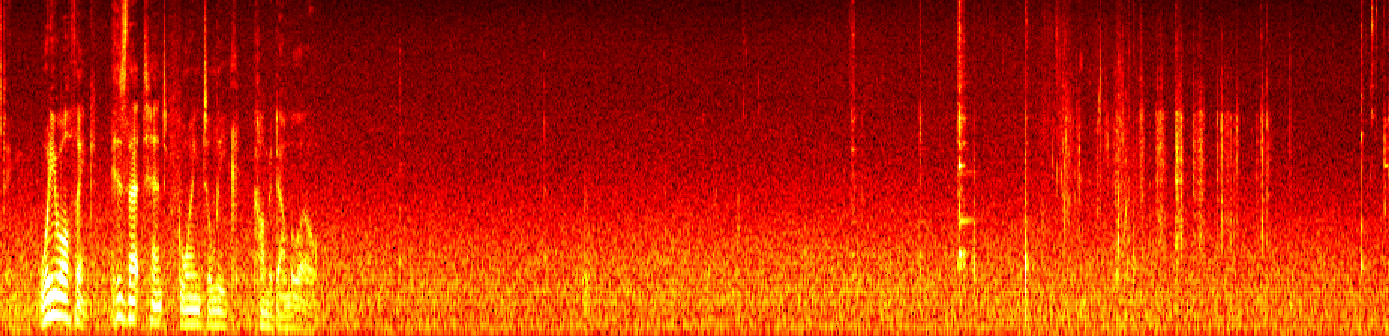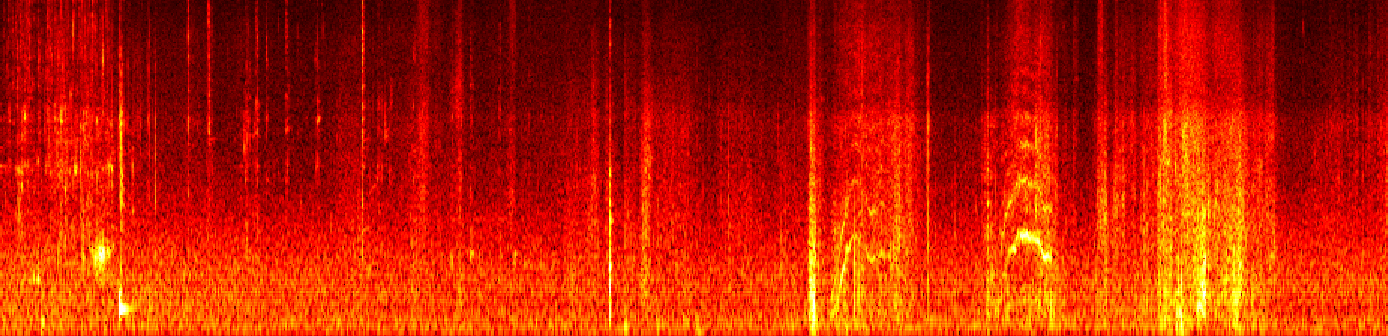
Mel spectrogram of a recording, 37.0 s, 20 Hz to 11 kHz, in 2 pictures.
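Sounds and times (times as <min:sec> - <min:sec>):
faint steady hiss: 0:00.0 - 0:37.0
camp gear clicks and knocks: 0:12.2 - 0:17.3, 0:31.6 - 0:34.7.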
